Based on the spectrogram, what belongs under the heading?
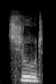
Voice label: "shrewd", Indian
